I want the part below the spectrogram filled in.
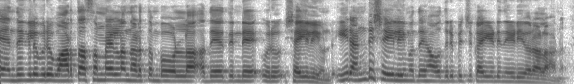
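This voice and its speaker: A man's voice: sits high, smooth. A man hosting his own channel, giving political commentary with a sarcastic, mocking edge. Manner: sarcastic, mocking imitation of critics. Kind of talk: scripted political commentary to camera.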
